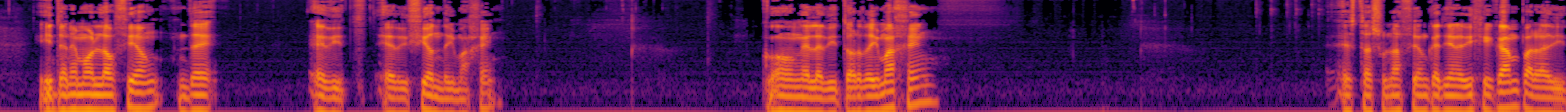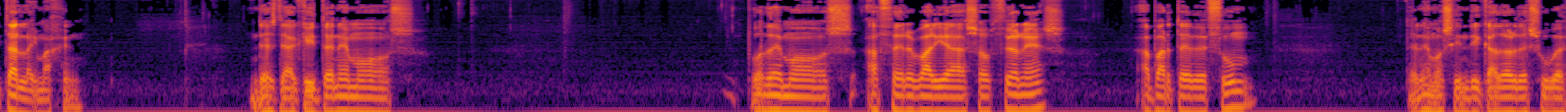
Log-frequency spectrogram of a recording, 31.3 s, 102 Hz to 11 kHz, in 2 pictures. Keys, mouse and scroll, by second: 3.8 click, 7.7-8.3 scroll up 1, 8.3 click, 9.1-9.5 scroll up 1, 9.5-10.2 scroll down 2, 12.8-14.2 drag, 14.4 click, 20.5 click, 30.2 click.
